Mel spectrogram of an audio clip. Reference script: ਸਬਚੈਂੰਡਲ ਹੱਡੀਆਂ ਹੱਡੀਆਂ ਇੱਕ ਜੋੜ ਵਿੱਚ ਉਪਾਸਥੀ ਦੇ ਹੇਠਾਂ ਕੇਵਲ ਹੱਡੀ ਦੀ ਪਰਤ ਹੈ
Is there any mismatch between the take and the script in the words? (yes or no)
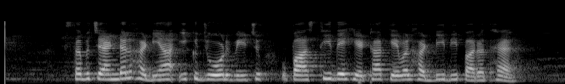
yes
